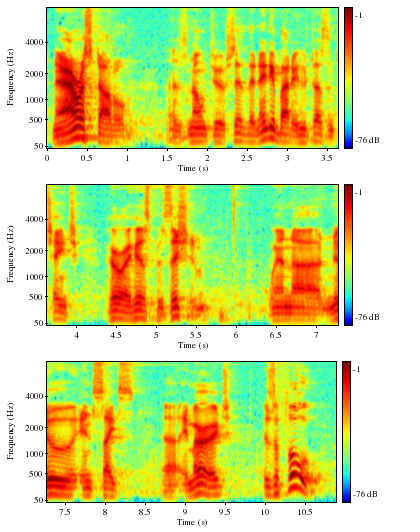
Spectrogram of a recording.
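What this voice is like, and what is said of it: Southern US accent. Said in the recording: “some people may infer from my accent that I'm not from South Brooklyn, but I'm from the southern part of the United States”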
